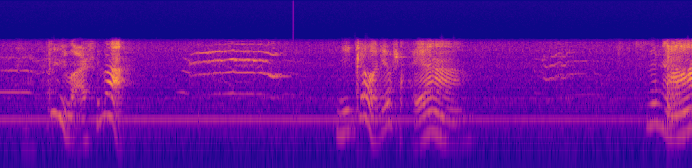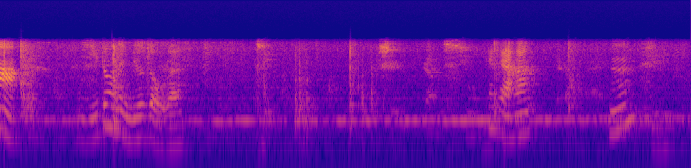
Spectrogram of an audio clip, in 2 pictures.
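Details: Pet cat calling for lunch, a female giving several short wavering meows in separate bursts, while a woman talks to her in Chinese and a steady electrical hum runs underneath.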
